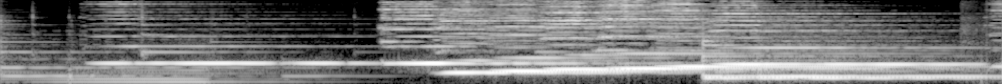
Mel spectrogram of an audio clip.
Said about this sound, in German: Ich weiß, das klingt jetzt gerade ein wenig ungewöhnlich, aber so hört es sich an, wenn eine KI, also eine künstliche Intelligenz, Musik interpretiert.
